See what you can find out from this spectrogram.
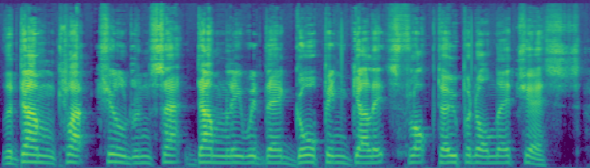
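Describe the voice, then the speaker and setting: A man reading a comic children's horror story in a theatrical, expressive storyteller's manner. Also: fairly high pitch, takes it slowly, clean tone.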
